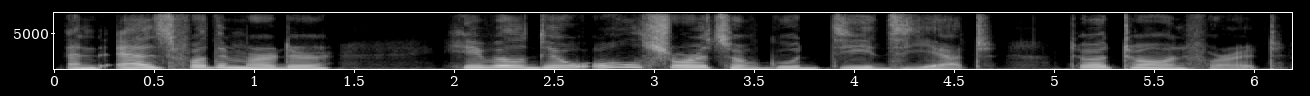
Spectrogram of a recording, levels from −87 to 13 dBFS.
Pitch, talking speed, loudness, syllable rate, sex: 220 Hz, 175 wpm, -18 LUFS, 4.0 syllables/s, female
